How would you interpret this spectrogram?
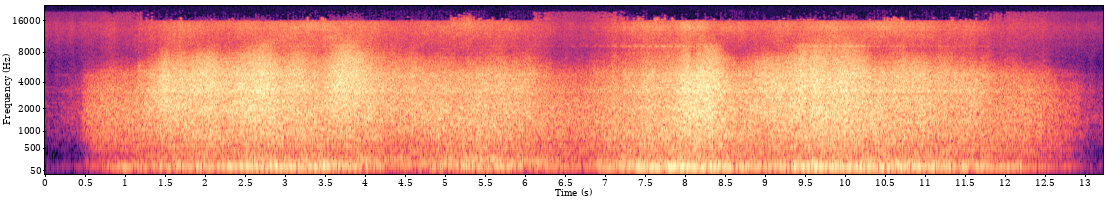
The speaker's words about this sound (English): You know, there's an updraft all the time coming up out of the heat down there at the bottom, and that makes for a constant wind that whips at the scrubby pine trees on the canyon edge. Just listen.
